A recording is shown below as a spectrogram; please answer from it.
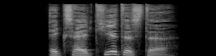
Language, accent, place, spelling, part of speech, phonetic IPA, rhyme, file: German, Germany, Berlin, exaltierteste, adjective, [ɛksalˈtiːɐ̯təstə], -iːɐ̯təstə, De-exaltierteste.ogg
- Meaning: inflection of exaltiert: 1. strong/mixed nominative/accusative feminine singular superlative degree 2. strong nominative/accusative plural superlative degree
